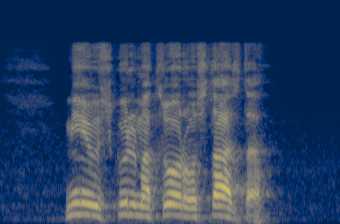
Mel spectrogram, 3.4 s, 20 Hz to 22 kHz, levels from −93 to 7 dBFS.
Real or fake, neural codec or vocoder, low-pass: fake; vocoder, 22.05 kHz, 80 mel bands, WaveNeXt; 9.9 kHz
